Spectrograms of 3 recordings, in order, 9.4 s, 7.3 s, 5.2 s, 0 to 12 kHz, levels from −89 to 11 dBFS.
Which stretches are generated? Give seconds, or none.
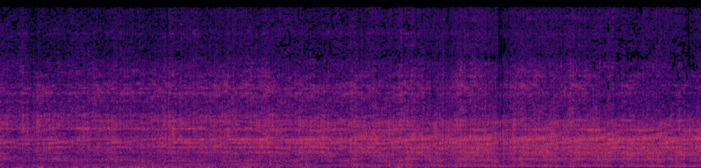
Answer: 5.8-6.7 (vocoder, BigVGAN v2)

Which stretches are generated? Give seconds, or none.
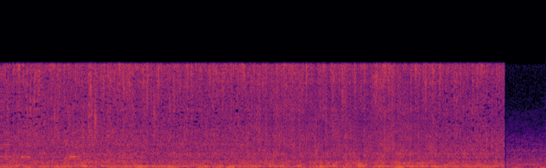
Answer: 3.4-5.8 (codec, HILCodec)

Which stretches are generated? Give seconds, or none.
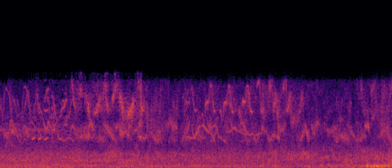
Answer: 1.0-2.5 (codec, HILCodec); 3.5-5.2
